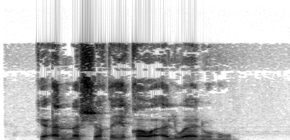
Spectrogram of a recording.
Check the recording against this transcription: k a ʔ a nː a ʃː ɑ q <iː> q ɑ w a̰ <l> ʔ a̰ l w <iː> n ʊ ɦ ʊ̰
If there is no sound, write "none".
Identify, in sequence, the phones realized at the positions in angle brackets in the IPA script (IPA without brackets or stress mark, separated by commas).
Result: iː, none, aː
